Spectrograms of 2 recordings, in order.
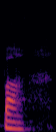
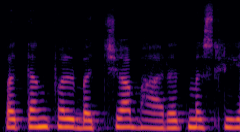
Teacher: और दोनों ओट बोल कर आप देखिए, पा, दोनों ओट बंद हो जाएंगे। आप पा बोलिए तो क्या होगा, दोनों ओट बंद हो जाएंगे, इसलिए हमें ओष्ठ व्यंजन बोलते हैं।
